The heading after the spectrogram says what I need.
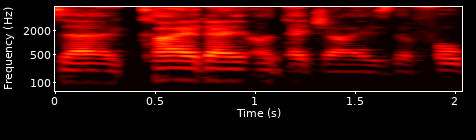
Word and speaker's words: Kayode Odejayi: It's a lot easier, but it's Kayode Odejayi is the full pronunciation, but Kay works fine for me, no problem.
